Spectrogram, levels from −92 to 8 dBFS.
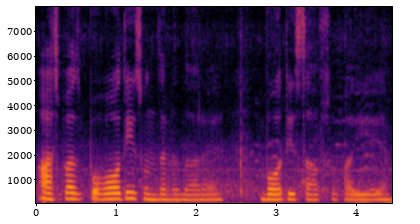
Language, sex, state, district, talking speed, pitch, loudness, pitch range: Hindi, female, Haryana, Jhajjar, 145 wpm, 210 Hz, -20 LUFS, 205-230 Hz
